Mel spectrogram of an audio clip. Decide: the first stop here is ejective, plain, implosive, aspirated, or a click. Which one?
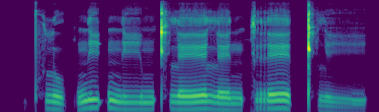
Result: aspirated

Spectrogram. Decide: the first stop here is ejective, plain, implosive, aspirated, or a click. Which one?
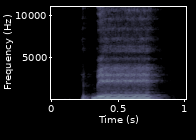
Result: implosive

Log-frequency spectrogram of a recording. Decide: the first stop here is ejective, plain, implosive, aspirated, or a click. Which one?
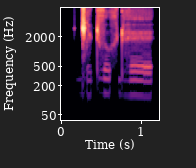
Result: click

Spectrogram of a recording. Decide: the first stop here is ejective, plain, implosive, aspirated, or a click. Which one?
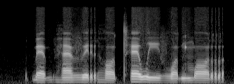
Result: implosive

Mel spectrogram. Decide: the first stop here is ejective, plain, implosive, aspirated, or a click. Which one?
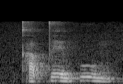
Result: aspirated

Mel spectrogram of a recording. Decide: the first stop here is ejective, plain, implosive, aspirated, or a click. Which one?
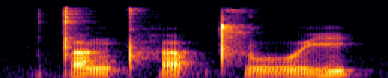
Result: plain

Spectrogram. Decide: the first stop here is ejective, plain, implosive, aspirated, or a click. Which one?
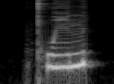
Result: aspirated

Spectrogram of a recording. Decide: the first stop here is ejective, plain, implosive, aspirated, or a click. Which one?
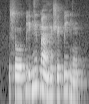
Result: implosive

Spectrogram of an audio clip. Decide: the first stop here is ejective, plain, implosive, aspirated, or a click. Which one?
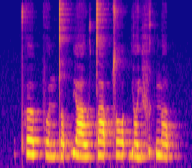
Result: aspirated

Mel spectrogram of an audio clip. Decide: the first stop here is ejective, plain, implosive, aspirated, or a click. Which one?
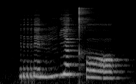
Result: aspirated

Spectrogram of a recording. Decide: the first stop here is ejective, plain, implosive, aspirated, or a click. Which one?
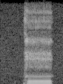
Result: plain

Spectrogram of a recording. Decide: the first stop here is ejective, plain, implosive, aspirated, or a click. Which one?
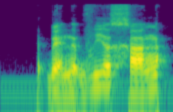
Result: implosive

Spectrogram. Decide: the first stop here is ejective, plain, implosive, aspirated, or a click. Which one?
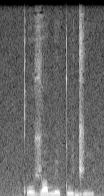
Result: ejective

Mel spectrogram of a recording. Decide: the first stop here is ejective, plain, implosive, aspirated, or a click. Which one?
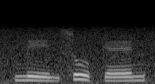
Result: plain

